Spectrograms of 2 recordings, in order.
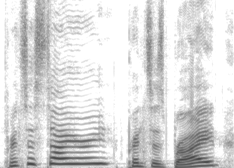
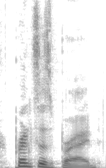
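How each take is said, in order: First: "Princess Diary? Princess Bride?" said as unsure questions, lifting on the title; questioning. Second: "Princess Bride" dropped low and softer as a statement; settled correction. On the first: Co-host unsure of the film's name, questioning. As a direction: check each title with a doubtful lift. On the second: Co-host landing on the right film title, settled. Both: Real, not acted.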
